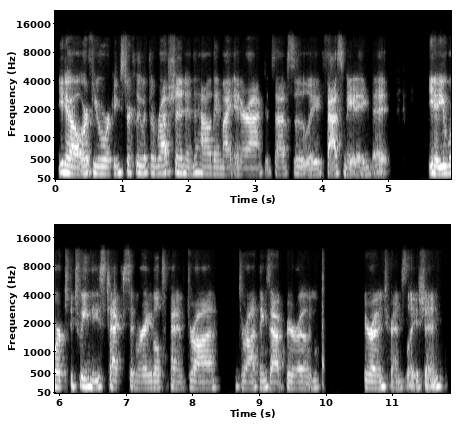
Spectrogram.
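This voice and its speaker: A woman's voice: low-pitched, fairly even intonation, fairly quick, vocal fry, a bit bright. A woman moderating an online academic talk, appreciative and fluent. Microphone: video call.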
